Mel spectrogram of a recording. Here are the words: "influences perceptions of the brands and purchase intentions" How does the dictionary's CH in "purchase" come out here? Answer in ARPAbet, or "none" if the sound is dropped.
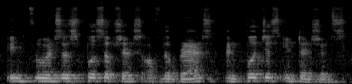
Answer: CH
